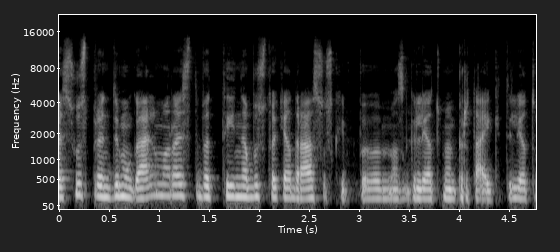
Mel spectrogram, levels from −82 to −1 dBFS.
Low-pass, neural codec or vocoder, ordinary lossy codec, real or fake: 14.4 kHz; none; Opus, 64 kbps; real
